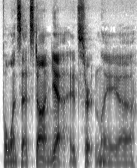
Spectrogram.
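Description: A man in his thirties from the New York area, hosting a casual chat in a hoarse, raspy voice, rambling and correcting himself. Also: low-pitched, expressive, moderate pace, sharp tone. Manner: rambling, hesitant, self-correcting. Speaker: podcast host.

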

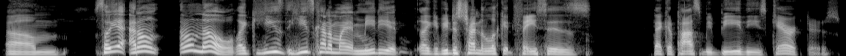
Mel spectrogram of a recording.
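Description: A man's voice: mid-range voice, very animated, normal speed, darkish tone, dry recording, studio quality. A man co-hosting a podcast in casual chat, rambling and hedging with frequent laughs. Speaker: podcast co-host.

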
